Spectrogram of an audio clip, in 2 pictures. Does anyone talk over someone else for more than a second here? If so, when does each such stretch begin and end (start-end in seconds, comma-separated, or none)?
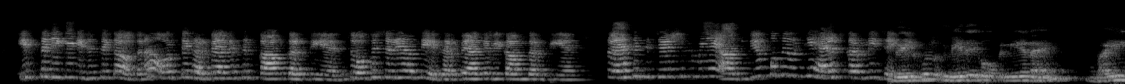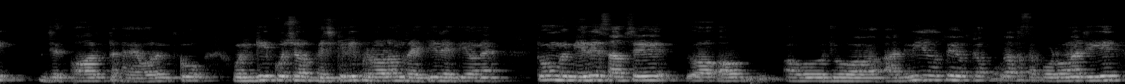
none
